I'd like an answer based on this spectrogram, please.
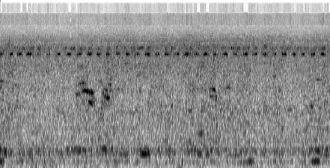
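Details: Farmed honey bees at an apiary in Bener Meriah, Gayo, Aceh, Indonesia, giving a continuous droning hum from many insects, with a few faint higher chirps over it.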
